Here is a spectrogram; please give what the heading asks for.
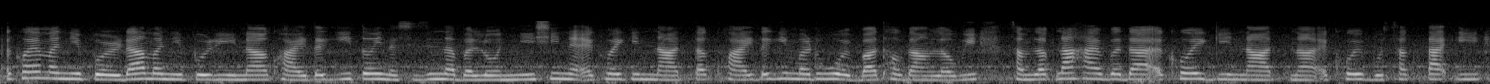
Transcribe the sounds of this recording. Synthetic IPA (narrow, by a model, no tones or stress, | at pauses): ḛkʰojmɐnipuɾdɐmɐnipuɾinɐkʰwajdɐɡitojnɐsizinːɐbɐlonːisinɐekʰojɡinatːɐkʰwajdɐɡimɐɾuojbɐtʰɐwdaŋlɐwi | sɐmlɐp̚nɐɦajbɐdɐḛkʰojɡinat̚nɐḛkʰojbusɐk̚taʔi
